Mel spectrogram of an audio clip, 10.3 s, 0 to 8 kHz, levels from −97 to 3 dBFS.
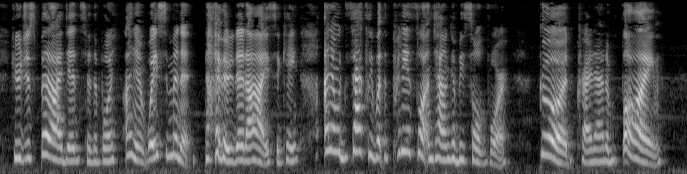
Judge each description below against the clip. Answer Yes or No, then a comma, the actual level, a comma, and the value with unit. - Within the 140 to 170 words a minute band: No, fast, 205 wpm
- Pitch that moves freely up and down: No, average, 4.9 semitones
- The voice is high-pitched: Yes, very high, 250 Hz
